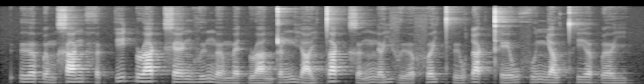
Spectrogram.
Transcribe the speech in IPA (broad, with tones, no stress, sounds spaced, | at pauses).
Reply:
ʔ ɨ˧ ə̯ ɓ ə˨˩ m x a˧ ŋ h ə˨˩ k̚ ʔ i˦˥ t̚ ɹ a˦˥ k̚ x ɛ˧ ŋ v ɨ˧˥ ŋ əː˨˩ m ɛ˨˩ t̚ ɹ a˨˩ n ʈ ə˧˥ ŋ j a˨˩˦ j t̪ a˦˥ k̚ x ə˨˩˦ ŋ n ə˧˥ j v ɨ˨˩˨ ə̯ f ə˧˥ j t̪ʰ ɨ˨˩˦ w ɗ a˦˥ k̚ t̪ʰ e˧˥ w f u˧˥ ɲ a˧ w t̪ʰ i˧ ə̯ ɓ ə˧ j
